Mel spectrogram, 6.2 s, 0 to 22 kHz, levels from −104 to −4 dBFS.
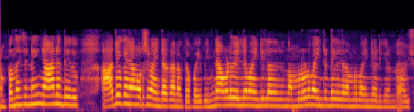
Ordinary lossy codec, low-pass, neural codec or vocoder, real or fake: MP3, 48 kbps; 7.2 kHz; none; real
